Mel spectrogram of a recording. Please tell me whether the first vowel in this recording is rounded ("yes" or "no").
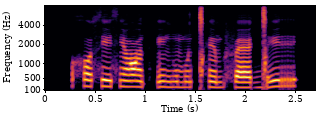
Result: yes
